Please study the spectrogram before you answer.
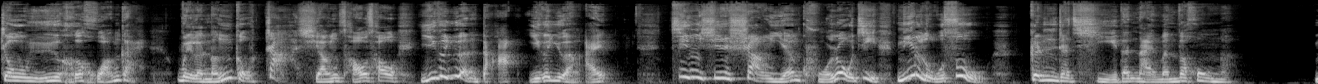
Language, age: Chinese, 50-69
